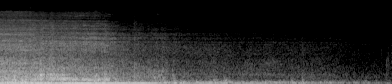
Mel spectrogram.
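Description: ODEG Stadler GTW diesel multiple unit passing close by and running away: a loud rolling rumble of wheels on rail that fades steadily after about two seconds and has nearly died away by the end.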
